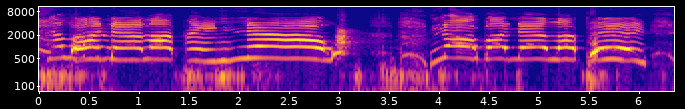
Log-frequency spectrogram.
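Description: A boy singing loud, high notes with no clear words, in short phrases with brief breaks and one long held note near the middle.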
